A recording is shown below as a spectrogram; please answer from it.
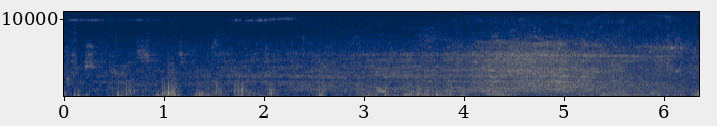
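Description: A double-decker bus passing close by: its engine and road noise swell up in the second half, over the chatter of passers-by.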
